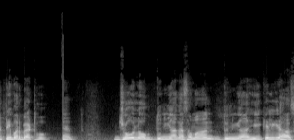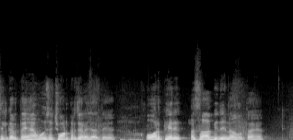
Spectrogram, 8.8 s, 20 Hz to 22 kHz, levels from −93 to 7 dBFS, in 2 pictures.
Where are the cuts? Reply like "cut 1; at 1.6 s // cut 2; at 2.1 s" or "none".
cut 1; at 1.0 s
